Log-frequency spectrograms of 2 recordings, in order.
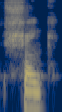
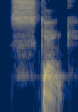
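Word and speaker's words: Schenck: sometimes referred to as shank V versus the United States I believe that the name is actually meant to be pronounced skank no jokes haha but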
